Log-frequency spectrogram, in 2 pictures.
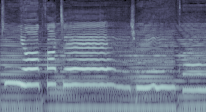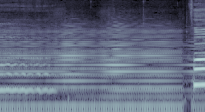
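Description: Traditional English folk song: a woman sings long, held notes over a steady low drone accompaniment.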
